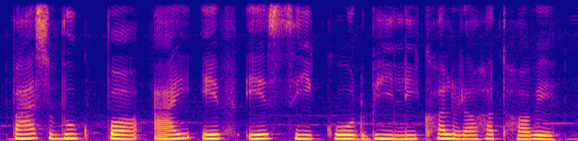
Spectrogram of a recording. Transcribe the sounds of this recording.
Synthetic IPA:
pʰasbukpəajepʰesikoɖbʱilikʰəlɾəɦət̪həbe

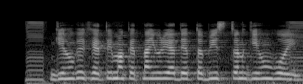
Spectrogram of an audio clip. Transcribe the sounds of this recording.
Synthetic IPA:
ɡeɦũkikʰeːt̪imãkɪt̪najuːɾjad̪eːb̚t̪ɔbiːsʈənɡeɦũɦoːi

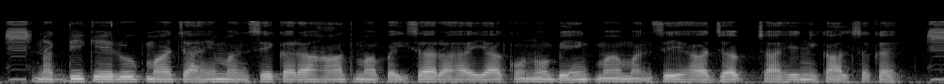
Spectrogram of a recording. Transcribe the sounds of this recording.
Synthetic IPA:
nə̰ɡ̚d̪ikeɾuːpmãt͡ʃaːɦemənsekəɾaɦãːt̪ʰmãpəɪsaɾəɦɛjako̰ːnõ̰bɛ̃ːŋkmã̰mə̰nseɦad͡ʒəb̚t͡ʃa̰ːɦenɪka̰ːlsəkɛ

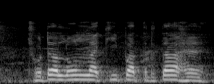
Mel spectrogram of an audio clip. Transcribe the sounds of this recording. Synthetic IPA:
t͡ʃʰoːʈaːloːnlaːkʰːiːpət̪ɾət̪aːɦɛː

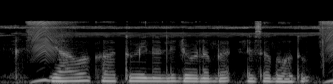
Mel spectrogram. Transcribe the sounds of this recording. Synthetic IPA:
jaɦɐʋɐkʰaːt̪ːuʋinɐlːid͡ʒoːlɐbɐlesɐbɐɦud̪u

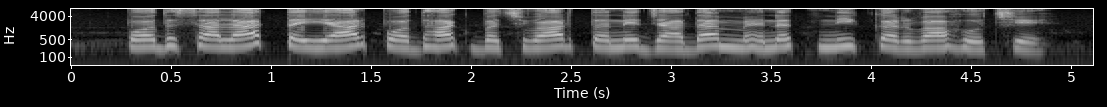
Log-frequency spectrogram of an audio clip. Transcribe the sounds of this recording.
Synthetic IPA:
pɔd̪ʱsalat̪ːəjaɾpɔd̪ʱakbət͡ʃʋaɾt̪əned͡ʒad̪amɛɦnət̪nikəɾʋaɦot͡ʃʰe

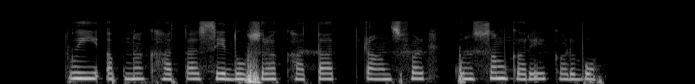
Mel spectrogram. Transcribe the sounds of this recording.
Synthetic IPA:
t̪uiʔɐpnakʰaːt̪ased̪uːsɾakʰaːt̪a | ɾãːnsfʰəɾkʊnsəmkəɾekəɽboː

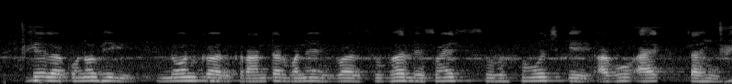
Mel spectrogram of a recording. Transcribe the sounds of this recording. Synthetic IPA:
selakoːnobʱi | loːnkəɾkɾãːɳʈəɾbənebəɾsʊɡʱəɾlesẽt͡ʃ | ũt͡ʃkea̰ɡʱuʔaːek̚ | t͡ʃaːɦi

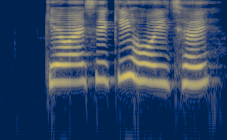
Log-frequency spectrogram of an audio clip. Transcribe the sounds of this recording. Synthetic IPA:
keʋajsekiɦojt͡ʃʰəj

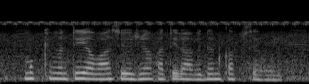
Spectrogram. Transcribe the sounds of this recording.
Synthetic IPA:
mʊkʰjəmə̃nt̪ɾiaːʋaːzjoːd͡ʒnakʰat̪iɾaːʋeːd̪ənkɐbseɦoːi

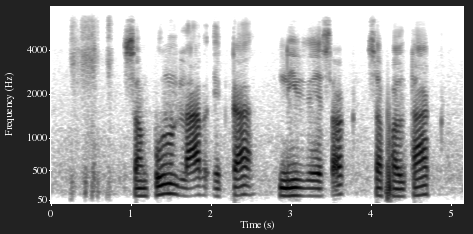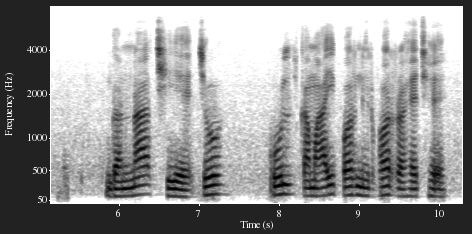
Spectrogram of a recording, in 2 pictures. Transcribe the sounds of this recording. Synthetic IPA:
səmpuɾnlabʱekʈa | nibesə̰k̚ | səpʰəlt̪ak̚ | ɡənːat͡ʃʰied͡ʒo | pʰulkəmaipəɾniɾbʱəɾːəɦɛt͡ʃʰɛ

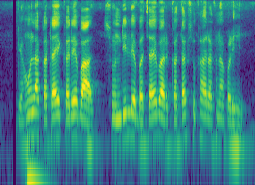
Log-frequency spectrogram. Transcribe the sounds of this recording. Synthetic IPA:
ɡəɦõlakəʈaikəɾebad̪suɳɖilebət͡ʃaebəɾkət̪əksukʰaɾəkʰnapəɽii

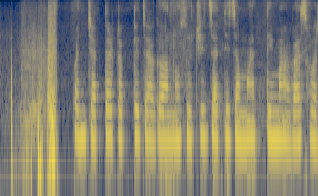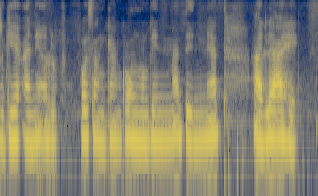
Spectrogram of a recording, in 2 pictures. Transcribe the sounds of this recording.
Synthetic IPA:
pəɲt͡ɕat̪ːəʈəkːed͡zaɡaənusut͡ɕiːd͡zat̪iːd͡zəmat̪ːiːmaɡasʋəɾɡeʔaniəlppəsaŋkʰjaŋkəmulinːad̪enjat̪aleaɦe

